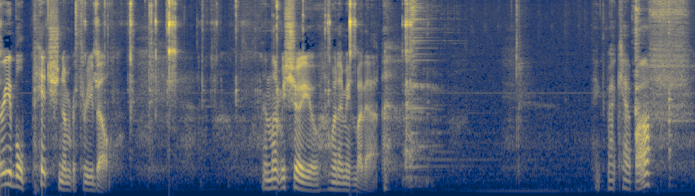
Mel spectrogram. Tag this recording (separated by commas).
Speech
